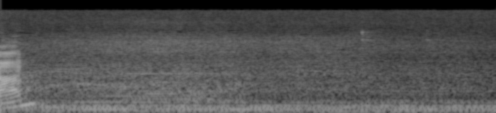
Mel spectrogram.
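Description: A steady low hum of a running motor or engine, with a voice's last word cut off right at the start.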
